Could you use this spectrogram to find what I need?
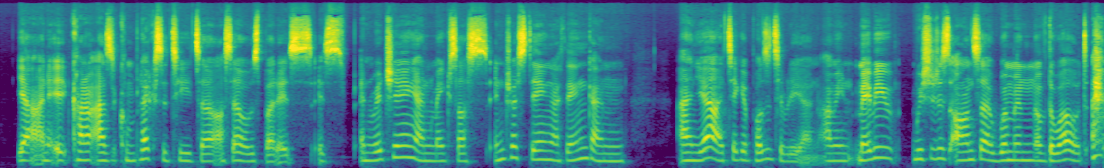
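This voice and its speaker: Fairly quick speech with a British accent. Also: woman, medium pitch for a woman, fairly even intonation. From London, England. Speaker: podcast guest. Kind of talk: casual chat.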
